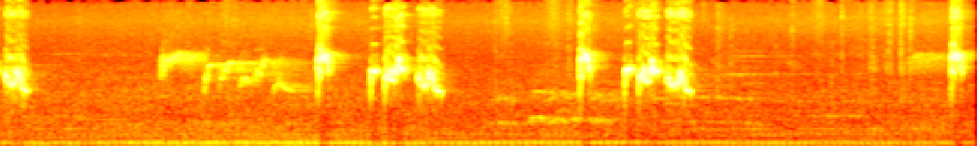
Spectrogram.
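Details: Morning song of a red-whiskered bulbul used to lure wild birds: several bursts of loud, clipped, warbled notes with a faint whistled background bird and a low steady hum.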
